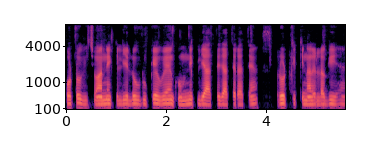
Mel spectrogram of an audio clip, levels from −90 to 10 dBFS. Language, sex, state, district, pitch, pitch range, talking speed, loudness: Hindi, male, Uttar Pradesh, Deoria, 110 Hz, 105-110 Hz, 215 wpm, -23 LUFS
